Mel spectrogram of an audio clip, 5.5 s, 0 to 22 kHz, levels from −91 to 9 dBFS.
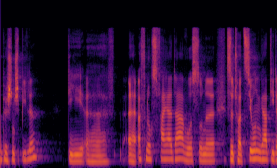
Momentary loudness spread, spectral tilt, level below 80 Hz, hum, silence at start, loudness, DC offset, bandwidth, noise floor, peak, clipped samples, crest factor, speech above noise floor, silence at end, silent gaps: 10 LU; -3.5 dB/octave; -70 dBFS; none; 0 s; -28 LUFS; under 0.1%; 12 kHz; -57 dBFS; -6 dBFS; under 0.1%; 22 dB; 29 dB; 0 s; none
